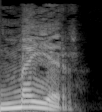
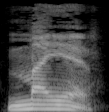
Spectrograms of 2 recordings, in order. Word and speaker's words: Meir: If you read that name, in Afrikaans, it's Meir. But it has to be pronounced in a specific manner, Meir.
